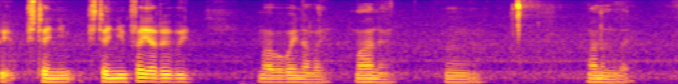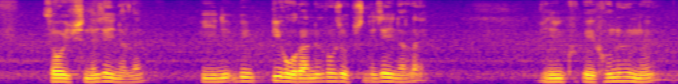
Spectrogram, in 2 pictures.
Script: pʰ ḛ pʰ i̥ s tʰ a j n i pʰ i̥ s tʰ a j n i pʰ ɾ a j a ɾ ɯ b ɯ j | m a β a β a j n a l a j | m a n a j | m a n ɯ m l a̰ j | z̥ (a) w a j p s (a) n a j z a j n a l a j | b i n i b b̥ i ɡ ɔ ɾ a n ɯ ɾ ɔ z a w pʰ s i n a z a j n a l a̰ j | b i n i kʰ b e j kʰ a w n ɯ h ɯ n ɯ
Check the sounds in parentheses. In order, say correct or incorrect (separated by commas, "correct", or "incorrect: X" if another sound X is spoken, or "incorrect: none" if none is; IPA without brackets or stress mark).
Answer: correct, incorrect: i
